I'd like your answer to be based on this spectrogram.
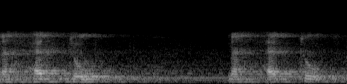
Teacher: وأيضا في قوله تعالى مهدت الدال مع التاء مهدت، تقرأها هكذا مهدت مهدت ميم ها تاء مشددة، فتدخل الدال في التاء · Term: متجانسين صغير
